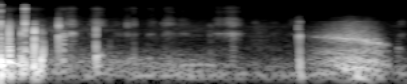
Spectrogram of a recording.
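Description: Faint handling noise: a quick run of small scratches and clicks in the first half second, then near quiet, and a soft intake of breath just before speech resumes.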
